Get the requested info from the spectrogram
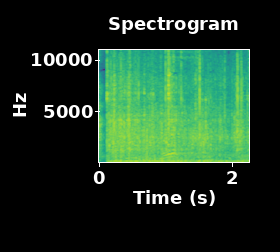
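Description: Mountain bike running fast over a rough dirt trail: loud rumble and rattle of the tyres and frame over the ground, with a short rising whoop from the rider about a second in.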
